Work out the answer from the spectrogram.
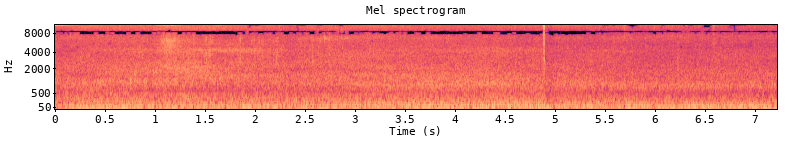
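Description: Low, steady rumble of car engines running at low speed.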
